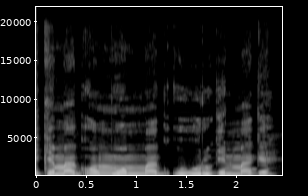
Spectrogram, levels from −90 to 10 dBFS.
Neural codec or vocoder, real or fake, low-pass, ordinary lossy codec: vocoder, 44.1 kHz, 128 mel bands every 256 samples, BigVGAN v2; fake; 19.8 kHz; none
